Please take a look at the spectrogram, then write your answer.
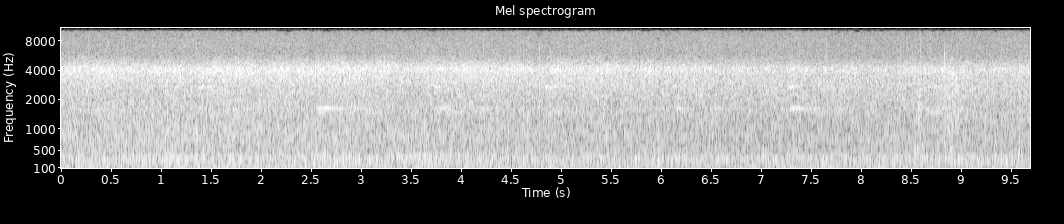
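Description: A fast electric train, the Clipper, speeds along under electrical power with a steady, heavy rumbling roar that fills the whole stretch without letting up, loud, with no voices.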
